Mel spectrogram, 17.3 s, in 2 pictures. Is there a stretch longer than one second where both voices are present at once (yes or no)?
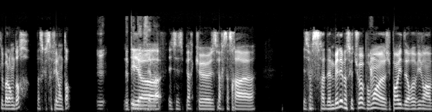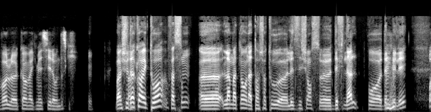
no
